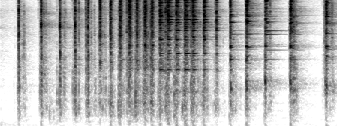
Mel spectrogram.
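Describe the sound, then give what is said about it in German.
A percussion instrument with a metal plate, whose beater strikes the plate when pressed, clatters in rapid, sharp clicks like a typewriter, starting sparse, crowding into a fast dense run, then thinning out to a few separate taps. No one speaks. “Wenn man drauf spielt, dann klingt das fast wie eine Schreibmaschine.”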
